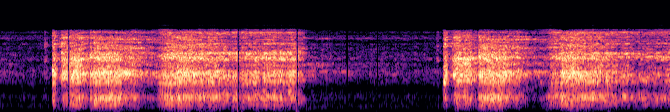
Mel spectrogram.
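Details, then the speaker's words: Ultrasound recording of a hydraulic piston accumulator, one of four on a system running a pressure diffuser at a pulp mill: two long, harsh hissing strokes about four seconds apart, different from the others. This accumulator has lost its gas charge. "so what you're listening to there is is the the cylinder that had lost the gas charge and the only reason we knew that is it was different to the others"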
